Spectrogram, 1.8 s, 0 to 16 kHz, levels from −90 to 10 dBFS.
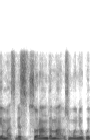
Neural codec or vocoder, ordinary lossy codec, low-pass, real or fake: vocoder, 22.05 kHz, 80 mel bands, Vocos; Opus, 64 kbps; 9.9 kHz; fake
